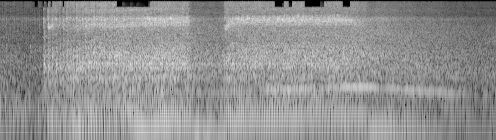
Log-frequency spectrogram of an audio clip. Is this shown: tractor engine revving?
yes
